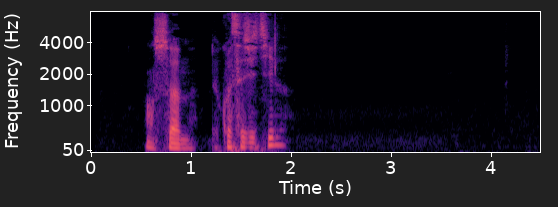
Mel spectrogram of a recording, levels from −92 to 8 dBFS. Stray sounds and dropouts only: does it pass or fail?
pass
